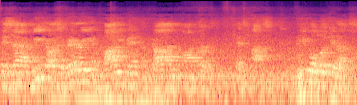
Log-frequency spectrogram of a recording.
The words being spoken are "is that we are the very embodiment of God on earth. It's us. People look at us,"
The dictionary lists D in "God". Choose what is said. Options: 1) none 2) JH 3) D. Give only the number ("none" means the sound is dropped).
3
